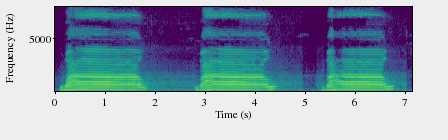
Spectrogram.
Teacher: वाव को होठों की गुलाई के साथ अदा करके पढ़ते हैं। वाव हुर्फ़े शफ़ाविया है, वाव दोनों होठों की गुलाई से अदा होता है।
